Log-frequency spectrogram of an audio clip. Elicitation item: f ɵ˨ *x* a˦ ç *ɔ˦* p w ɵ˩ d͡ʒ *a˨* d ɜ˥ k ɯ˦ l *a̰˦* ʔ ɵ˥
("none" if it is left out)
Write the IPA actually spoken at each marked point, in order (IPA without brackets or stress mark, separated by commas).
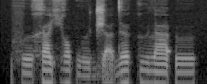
x, ɔ˦, a̰˨, a˦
